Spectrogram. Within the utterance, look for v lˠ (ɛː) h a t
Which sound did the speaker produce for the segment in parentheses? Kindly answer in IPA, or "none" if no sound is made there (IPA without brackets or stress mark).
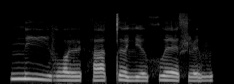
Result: øː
